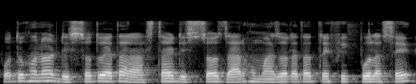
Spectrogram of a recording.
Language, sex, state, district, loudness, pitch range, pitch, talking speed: Assamese, male, Assam, Kamrup Metropolitan, -15 LUFS, 120-135 Hz, 130 Hz, 160 wpm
